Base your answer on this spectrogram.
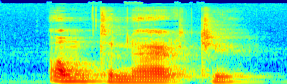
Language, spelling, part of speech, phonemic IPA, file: Dutch, ambtenaartje, noun, /ˈɑmptənarcə/, Nl-ambtenaartje.ogg
- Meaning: diminutive of ambtenaar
